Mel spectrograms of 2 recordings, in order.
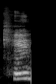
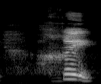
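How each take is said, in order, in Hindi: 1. यह एक सामान्य साँस वाली k ध्वनि से शुरू होता है। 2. यह गले की खरखराती घर्षण वाली ध्वनि से शुरू होता है। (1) "हम ये नहीं कहेंगे" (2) "यहां से आवाज निकालेंगे"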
